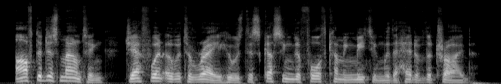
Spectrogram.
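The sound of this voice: A man talks at a fast pace. His pitch is medium and his tone fairly bright. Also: lively intonation.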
